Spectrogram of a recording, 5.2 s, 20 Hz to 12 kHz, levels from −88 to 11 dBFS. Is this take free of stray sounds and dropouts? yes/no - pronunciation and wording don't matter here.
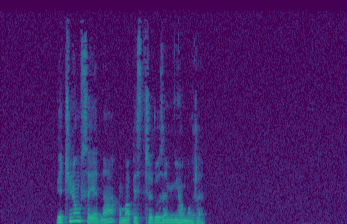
yes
